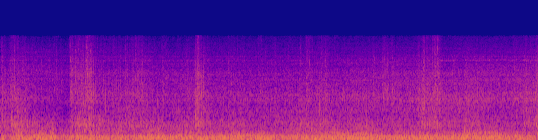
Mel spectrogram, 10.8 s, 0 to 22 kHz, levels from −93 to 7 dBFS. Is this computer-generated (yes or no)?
no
